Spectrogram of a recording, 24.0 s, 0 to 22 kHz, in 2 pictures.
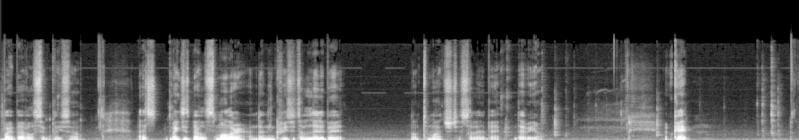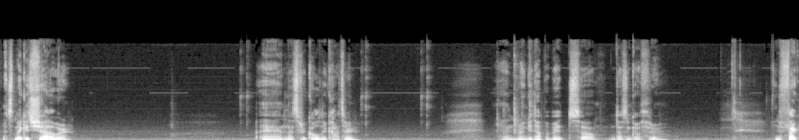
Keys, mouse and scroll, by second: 8.3 shift+drag, 9.3 shift+2, 9.8-10.2 drag, 10.4 KP_5, 11.3 s, 16.2 q, 19.4 g, 23.4 Tab.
